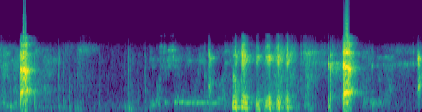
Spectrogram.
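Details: Baby hiccups: two sudden, sharp catches several seconds apart, with an adult talking between them.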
